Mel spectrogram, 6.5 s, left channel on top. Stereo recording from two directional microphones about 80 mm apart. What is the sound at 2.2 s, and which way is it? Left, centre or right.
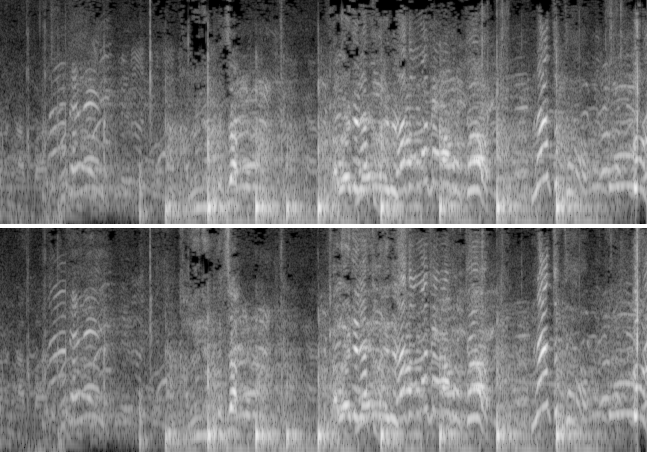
Speech, right.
